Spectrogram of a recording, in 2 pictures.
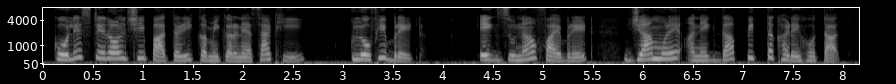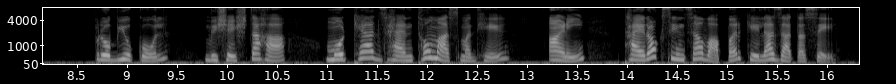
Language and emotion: Marathi, neutral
